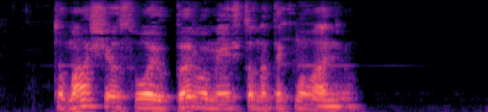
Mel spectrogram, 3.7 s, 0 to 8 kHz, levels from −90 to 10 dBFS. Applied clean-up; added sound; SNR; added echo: neural separator model SepFormer DNS4.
